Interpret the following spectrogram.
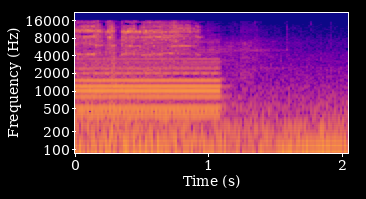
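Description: A car horn sounding one steady, many-toned blast about a second long that cuts off abruptly, followed by a low rumble of street noise.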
